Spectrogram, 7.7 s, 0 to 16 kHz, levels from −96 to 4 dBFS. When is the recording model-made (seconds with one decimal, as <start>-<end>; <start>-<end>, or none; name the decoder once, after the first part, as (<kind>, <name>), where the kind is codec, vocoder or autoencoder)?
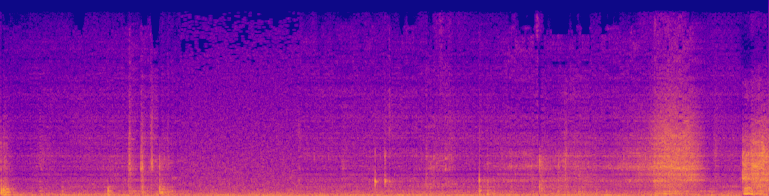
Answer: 0.0-1.8 (codec, SNAC); 3.0-7.7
